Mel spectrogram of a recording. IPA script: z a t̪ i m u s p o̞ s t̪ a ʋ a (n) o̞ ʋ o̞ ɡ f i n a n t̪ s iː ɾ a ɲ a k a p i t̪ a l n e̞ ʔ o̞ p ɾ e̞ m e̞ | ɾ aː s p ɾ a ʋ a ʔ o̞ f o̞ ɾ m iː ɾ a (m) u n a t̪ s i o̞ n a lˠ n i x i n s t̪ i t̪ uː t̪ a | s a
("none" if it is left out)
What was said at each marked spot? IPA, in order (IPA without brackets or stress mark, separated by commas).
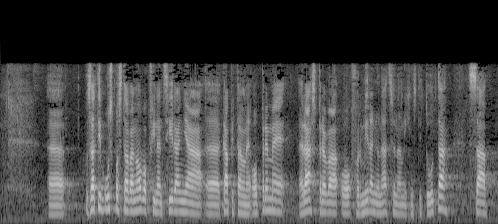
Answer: n, ɲ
